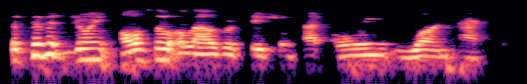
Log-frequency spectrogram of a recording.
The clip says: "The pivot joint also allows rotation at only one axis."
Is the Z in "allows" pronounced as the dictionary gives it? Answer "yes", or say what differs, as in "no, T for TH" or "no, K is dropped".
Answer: yes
